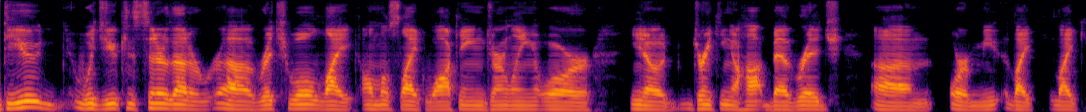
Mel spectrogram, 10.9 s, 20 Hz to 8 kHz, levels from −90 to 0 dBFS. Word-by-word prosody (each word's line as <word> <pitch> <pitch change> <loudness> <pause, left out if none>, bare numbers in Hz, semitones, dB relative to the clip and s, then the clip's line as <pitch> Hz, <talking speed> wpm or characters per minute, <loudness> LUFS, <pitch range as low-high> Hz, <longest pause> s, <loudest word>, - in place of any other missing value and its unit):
Do 130 - -2
you 145 -5 +3 0.2
would 125 -4 -1
you 125 +2 +1
consider 130 +1 +1
that 120 -2 +5
a - - 0
r 105 +5 -7 0.3
a - - -6
ritual, 115 +2 0
like, 105 -2 +2
almost 110 -2 -3
like 105 -2 +2
walking, 100 +1 -1
journaling, 105 0 -3
or, 100 -2 0 0.4
you 115 -1 -1
know, 100 -2 +2
drinking 115 +3 -2
a 100 - 0
hot 105 0 0
beverage, 105 +1 +1 0.3
um, 95 -3 0 0.2
or 105 -2 +1
mu 100 +3 -7
like 95 -3 0
like, 100 -5 -2
105 Hz, 150 wpm, -24 LUFS, 100-115 Hz, 0.4 s, that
